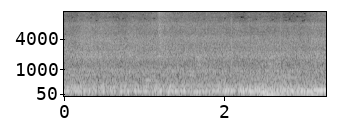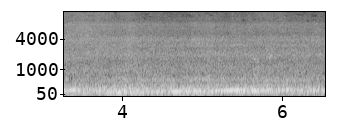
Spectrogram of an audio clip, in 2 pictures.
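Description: Electric commuter train pulling away from the platform, heard from on board: a low running rumble that swells about halfway through as it gathers speed, with a faint whine creeping up in pitch.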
